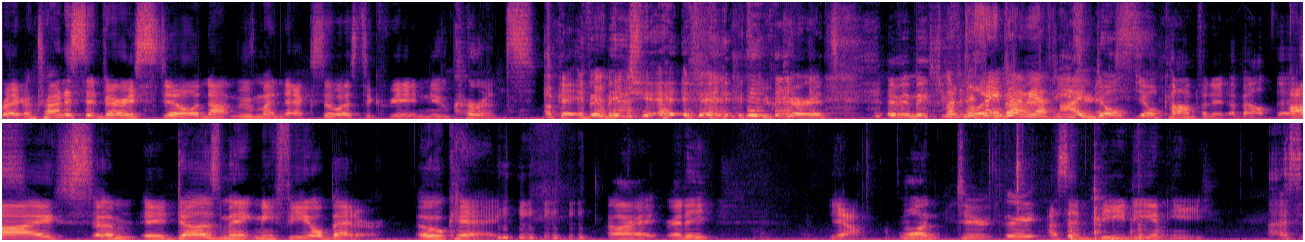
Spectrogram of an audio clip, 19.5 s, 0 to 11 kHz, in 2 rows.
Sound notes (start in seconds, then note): 4.3 laughs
